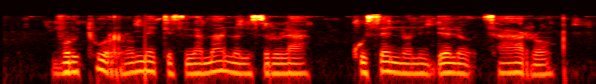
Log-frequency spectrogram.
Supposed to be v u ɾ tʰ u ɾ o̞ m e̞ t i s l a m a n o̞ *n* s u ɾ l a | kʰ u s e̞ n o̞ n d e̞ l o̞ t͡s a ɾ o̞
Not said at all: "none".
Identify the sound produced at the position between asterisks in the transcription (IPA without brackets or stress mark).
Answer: n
